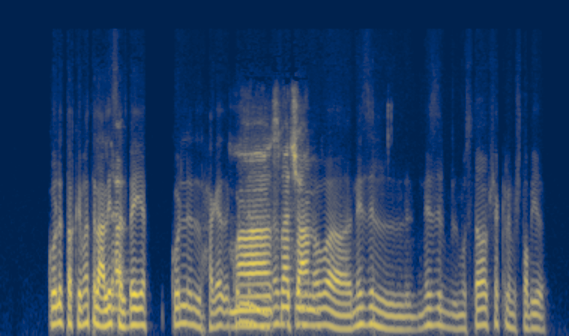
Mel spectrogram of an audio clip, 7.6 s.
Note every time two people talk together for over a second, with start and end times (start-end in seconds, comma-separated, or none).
3.0-4.3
